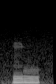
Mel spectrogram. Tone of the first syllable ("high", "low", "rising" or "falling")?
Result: low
